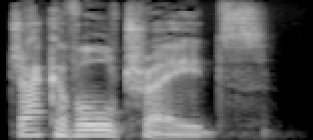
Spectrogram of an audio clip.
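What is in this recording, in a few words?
"jack of all trades", British English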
